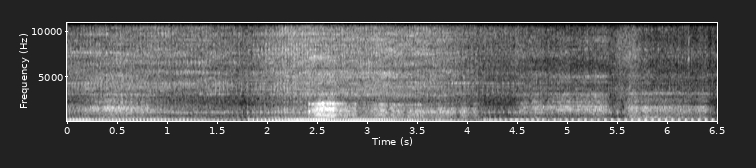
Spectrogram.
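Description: Benelli TNT 125's single-cylinder four-stroke engine pulling away from a standstill: the revs climb about two seconds in, drop back a second later, then settle into a steady low-speed run.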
